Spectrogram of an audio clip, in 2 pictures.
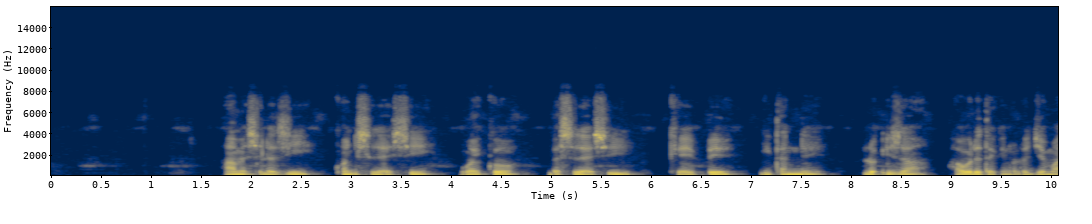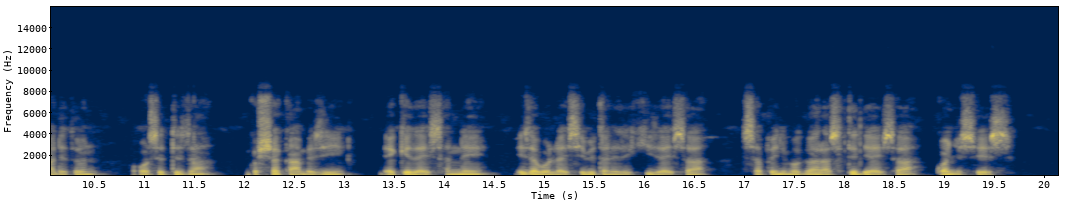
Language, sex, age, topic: Gamo, male, 18-24, agriculture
